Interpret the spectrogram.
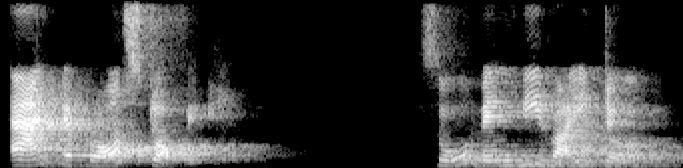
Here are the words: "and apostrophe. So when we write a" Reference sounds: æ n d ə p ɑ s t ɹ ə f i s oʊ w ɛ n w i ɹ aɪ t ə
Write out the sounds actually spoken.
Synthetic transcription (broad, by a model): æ n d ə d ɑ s t ə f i s oʊ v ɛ n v i ɹ aɪ t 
